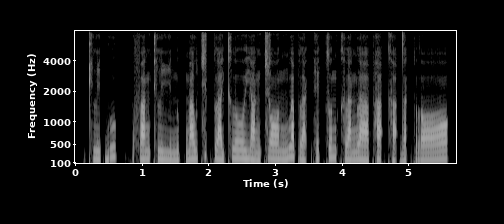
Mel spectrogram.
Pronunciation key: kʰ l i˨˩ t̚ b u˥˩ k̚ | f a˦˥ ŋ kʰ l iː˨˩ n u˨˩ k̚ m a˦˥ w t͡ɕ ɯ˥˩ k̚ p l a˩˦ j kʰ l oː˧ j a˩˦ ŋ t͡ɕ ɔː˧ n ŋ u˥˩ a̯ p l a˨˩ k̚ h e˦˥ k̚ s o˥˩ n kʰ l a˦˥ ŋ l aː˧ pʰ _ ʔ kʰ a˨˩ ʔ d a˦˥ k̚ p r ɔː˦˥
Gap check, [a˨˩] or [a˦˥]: a˦˥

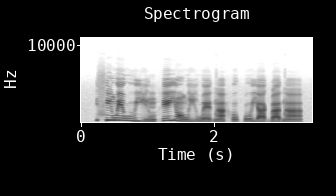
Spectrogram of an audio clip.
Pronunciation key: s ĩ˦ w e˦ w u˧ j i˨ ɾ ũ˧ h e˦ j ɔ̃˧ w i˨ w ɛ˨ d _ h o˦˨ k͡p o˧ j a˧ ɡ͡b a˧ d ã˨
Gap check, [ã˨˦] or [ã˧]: ã˨˦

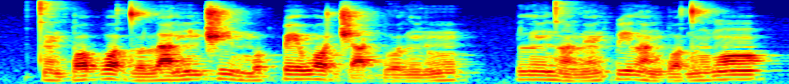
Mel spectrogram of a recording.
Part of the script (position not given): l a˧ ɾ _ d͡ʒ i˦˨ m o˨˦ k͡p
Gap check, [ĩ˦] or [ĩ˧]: ĩ˦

